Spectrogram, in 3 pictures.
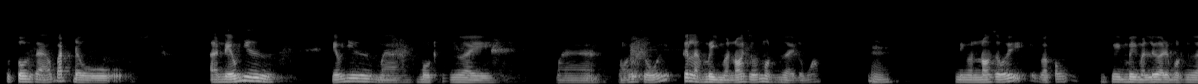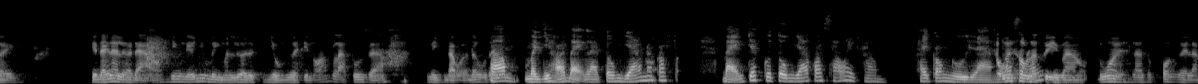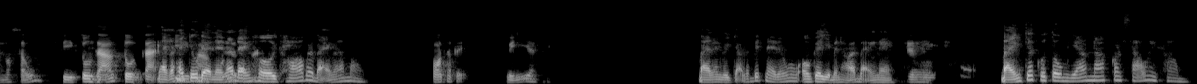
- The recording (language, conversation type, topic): Vietnamese, unstructured, Bạn cảm thấy thế nào khi tôn giáo bị lợi dụng để chia rẽ xã hội?
- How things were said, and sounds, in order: other background noise; laughing while speaking: "giáo"; unintelligible speech; tapping; in English: "topic"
